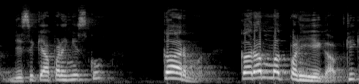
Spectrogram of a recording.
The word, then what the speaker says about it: कर्म: क म के ऊपर क्या है, रेफ की मात्रा है, तो इस रेफ की मात्रा जो है ना क के बाद आधा र उच्चारण होगा, जैसे क्या पढ़ेंगे इसको, कर्म।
